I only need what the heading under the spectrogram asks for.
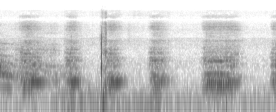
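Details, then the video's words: Lion producing a series of short, throaty grunting growls about once a second, with a sharp click partway through. "Lion sounds"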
